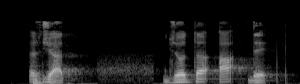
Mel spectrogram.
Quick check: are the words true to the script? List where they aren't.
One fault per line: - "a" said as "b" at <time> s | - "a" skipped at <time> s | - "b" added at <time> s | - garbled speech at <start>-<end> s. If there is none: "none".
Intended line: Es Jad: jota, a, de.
none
